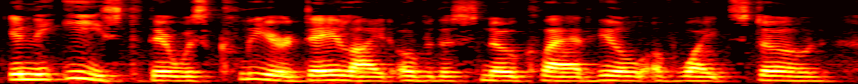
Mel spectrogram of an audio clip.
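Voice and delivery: ordinary delivery

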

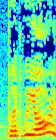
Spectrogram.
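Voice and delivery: mildly insistent objection; countering. A narrator's reading. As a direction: protest back, pitch lifted. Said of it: "the innkeeper countered".

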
